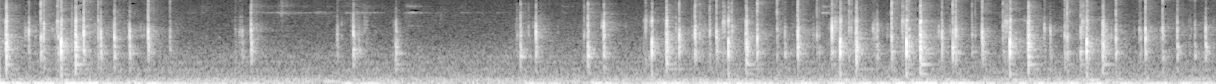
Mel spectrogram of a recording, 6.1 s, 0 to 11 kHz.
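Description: A full-size Keychron Q6 mechanical keyboard, with an aluminum case and plastic keycaps, is typed on continuously with fingertips. Quick, bright, short clicks come in uneven bursts, with a brief slower stretch in the middle, over a low steady hum.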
